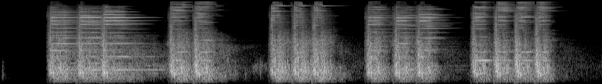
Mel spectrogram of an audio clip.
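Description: A Smith & Wesson M&P 5.7 centerfire pistol fired in five quick strings of rapid shots, each burst loud and close with sharp ringing reports, separated by brief pauses.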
